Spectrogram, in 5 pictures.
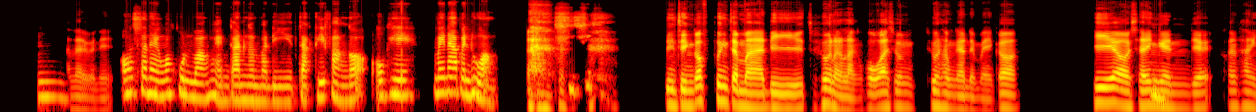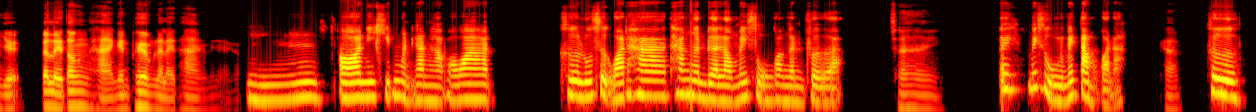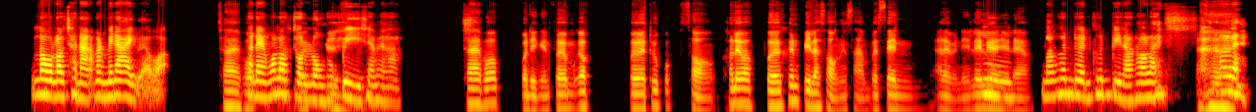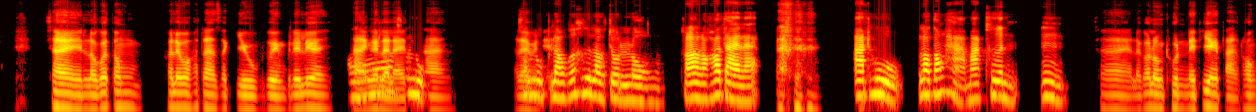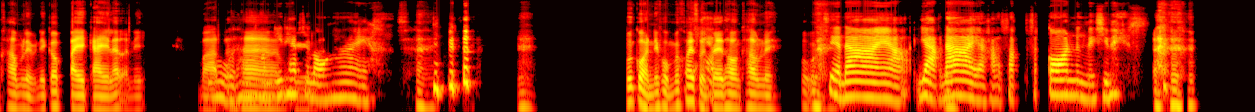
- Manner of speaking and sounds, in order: chuckle; unintelligible speech; other background noise; laughing while speaking: "ไร นั่นแหละ ?"; chuckle; laugh; laugh; laughing while speaking: "เพราะว่า"; laughing while speaking: "ในชีวิต"; laugh; chuckle
- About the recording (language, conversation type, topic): Thai, unstructured, เงินมีความสำคัญกับชีวิตคุณอย่างไรบ้าง?
- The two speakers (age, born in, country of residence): 25-29, Thailand, Thailand; 30-34, Thailand, Thailand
